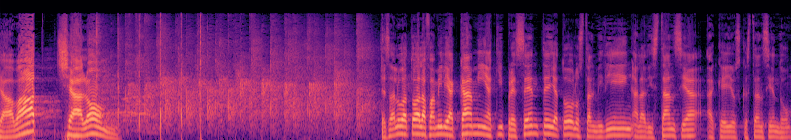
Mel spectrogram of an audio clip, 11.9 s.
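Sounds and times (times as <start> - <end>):
speech: 0.0 - 1.9, 5.7 - 11.8
group applause: 1.4 - 5.8.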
